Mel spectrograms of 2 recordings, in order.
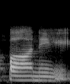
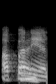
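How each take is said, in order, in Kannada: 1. ಎರಡನೇ ಉಚ್ಚಾರಾಂಶದ ಸ್ವರ ದೀರ್ಘವಾಗಿದೆ. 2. ಎರಡನೇ ಉಚ್ಚಾರಾಂಶದ ಸ್ವರ ಹ್ರಸ್ವವಾಗಿದೆ. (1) "ಪಾ ಇದೆಯಲ್ಲ ಅಲ್ಲಿ" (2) "ಅಪನೆ ಅಲ್ಲ ನೋಡಿ"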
